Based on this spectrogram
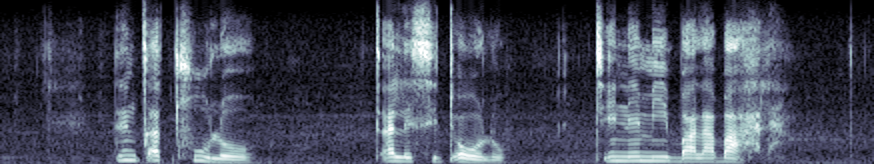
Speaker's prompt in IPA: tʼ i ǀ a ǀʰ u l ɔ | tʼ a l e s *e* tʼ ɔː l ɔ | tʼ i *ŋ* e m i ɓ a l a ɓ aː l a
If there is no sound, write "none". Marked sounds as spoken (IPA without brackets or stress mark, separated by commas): i, n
